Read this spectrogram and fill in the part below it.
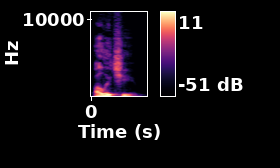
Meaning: inflection of алыча́ (alyčá): 1. genitive singular 2. nominative/accusative plural
- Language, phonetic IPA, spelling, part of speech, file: Russian, [ɐɫɨˈt͡ɕi], алычи, noun, Ru-алычи.ogg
